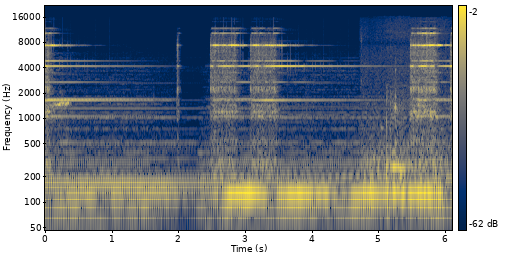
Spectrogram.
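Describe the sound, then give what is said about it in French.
A telephone rings upstairs in bursts of bright, high electronic trilling, two clusters of rings separated by short gaps, clear over a low steady hum. “Est-ce qu'il y a un téléphone qui sonne Vous entendez le téléphone qui sonne à l'étage”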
